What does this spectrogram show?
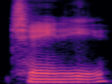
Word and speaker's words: Cheney: Matt Cheney, who corrected me on how to pronounce his name, it's Cheney.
